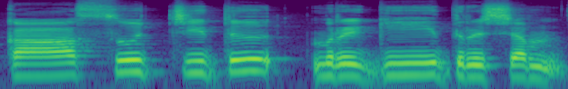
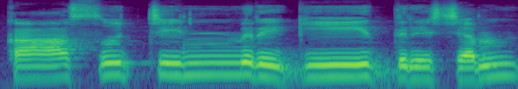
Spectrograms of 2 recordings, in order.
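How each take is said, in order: First: The two words are said separately. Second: The two words are joined into one.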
